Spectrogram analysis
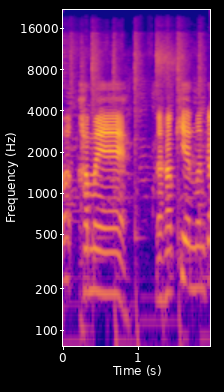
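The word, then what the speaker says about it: เขมร: ลุก ชนิด หนึ่ง กับ อีก คำนึง อ่าน ว่า ขะ แมร์ นะ ครับ เขียน เหมือน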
